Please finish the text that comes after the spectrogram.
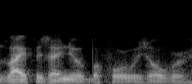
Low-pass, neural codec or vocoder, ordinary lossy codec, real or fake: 7.2 kHz; none; AAC, 16 kbps; real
